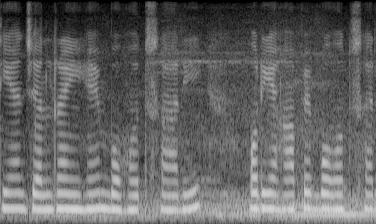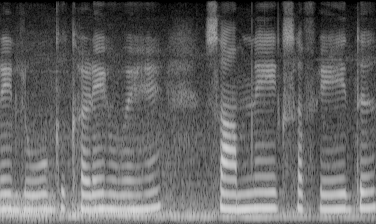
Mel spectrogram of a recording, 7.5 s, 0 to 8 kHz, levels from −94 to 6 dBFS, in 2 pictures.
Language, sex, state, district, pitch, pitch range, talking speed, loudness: Hindi, female, Uttarakhand, Tehri Garhwal, 200 Hz, 135-205 Hz, 150 wpm, -17 LUFS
